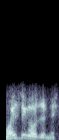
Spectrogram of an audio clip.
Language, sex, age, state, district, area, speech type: Nepali, male, 30-45, West Bengal, Darjeeling, rural, conversation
